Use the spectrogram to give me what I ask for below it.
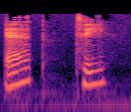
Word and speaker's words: etiquette: ETIQUETTE。 – Oh, etiquette，原来是法文，意思是礼节。 – 哦，原来是让我去参加礼节训练班啊。哎，这个词儿是怎么发音的？ – Etiquette，那个 QU 啊是发 K 的音，而不是发 Q 的音。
